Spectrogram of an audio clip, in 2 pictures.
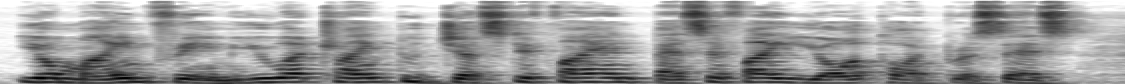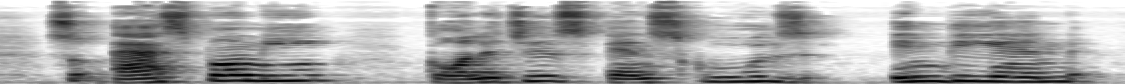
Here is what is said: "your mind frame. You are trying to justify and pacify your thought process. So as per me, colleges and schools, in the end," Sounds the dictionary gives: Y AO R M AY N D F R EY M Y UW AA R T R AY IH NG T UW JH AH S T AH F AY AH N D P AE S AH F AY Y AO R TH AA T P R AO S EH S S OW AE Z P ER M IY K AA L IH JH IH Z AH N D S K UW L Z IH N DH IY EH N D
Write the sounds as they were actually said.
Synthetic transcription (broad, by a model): Y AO R M AY N D F R EY M Y UW AA R T R AY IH NG T UW JH AH S T AH F AY AH N D P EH S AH F AY Y AO R T AA T P R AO S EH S S OW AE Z F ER M IY K AA L IH JH IH Z AH N D S K UW L Z IH N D IY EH N D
